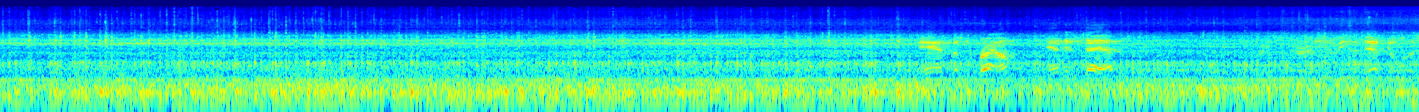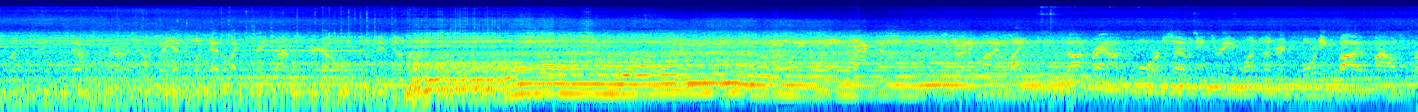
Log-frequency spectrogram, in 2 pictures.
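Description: Vehicle engines running. About two-thirds of the way through, one engine revs up quickly and holds a steady, louder, higher pitch until near the end.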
